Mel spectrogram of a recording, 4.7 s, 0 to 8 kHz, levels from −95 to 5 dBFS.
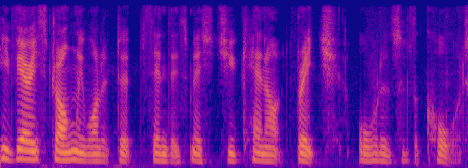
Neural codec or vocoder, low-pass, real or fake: none; 7.2 kHz; real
